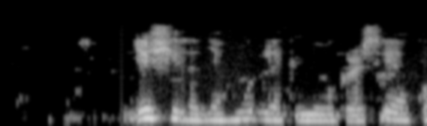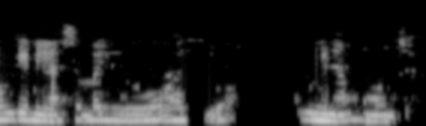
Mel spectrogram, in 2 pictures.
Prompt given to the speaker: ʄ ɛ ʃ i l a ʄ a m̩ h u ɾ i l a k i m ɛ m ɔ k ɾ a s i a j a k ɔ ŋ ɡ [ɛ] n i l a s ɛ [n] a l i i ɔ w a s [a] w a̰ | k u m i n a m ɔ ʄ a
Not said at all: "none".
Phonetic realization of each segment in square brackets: ɛ, m, i

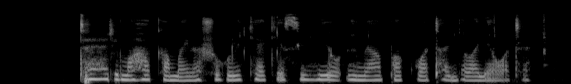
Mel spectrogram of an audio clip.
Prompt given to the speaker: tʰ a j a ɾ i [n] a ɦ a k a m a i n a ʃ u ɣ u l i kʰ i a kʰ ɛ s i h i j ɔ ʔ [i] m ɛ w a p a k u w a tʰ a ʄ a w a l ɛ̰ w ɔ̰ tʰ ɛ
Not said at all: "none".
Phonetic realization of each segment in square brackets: m, i

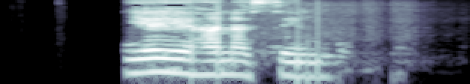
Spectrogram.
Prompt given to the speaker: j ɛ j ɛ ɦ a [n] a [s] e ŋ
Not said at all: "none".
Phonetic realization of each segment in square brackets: n, s

